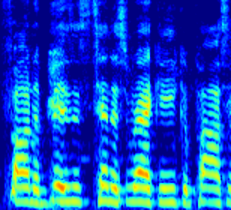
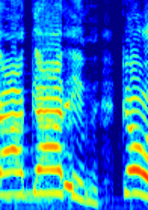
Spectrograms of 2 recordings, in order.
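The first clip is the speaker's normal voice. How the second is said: pitched-up, raised voice, very slow and dragged out; 8 semitones higher, 9 dB louder than usual. Retelling a funny wrestling moment: imitating Lio Rush. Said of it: "He was like".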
